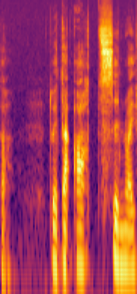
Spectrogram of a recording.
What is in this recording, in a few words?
"ots", Welsh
